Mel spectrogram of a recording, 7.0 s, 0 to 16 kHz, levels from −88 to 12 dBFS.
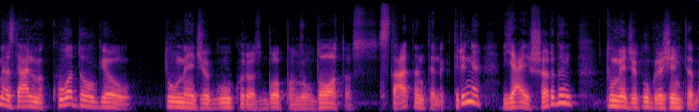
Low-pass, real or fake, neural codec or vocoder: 14.4 kHz; fake; autoencoder, 48 kHz, 32 numbers a frame, DAC-VAE, trained on Japanese speech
